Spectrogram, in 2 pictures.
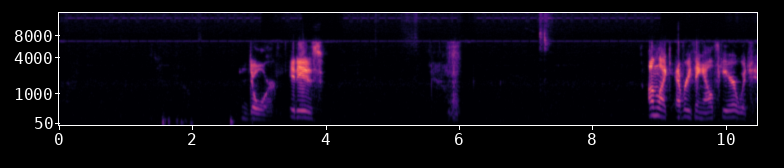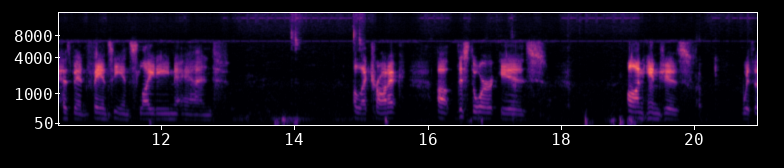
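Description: A woman talks over an online call.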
